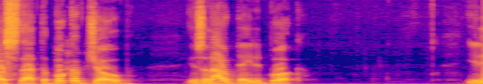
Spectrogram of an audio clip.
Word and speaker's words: Job: The story of Job, or as he's called by the uninitiated, Job, the book of Job, his name is Job, it's a long O, deals with the problem of man's trials and tribulations and troubles and his sufferings, his difficulties.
